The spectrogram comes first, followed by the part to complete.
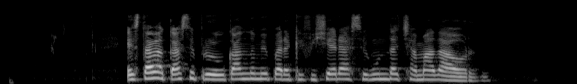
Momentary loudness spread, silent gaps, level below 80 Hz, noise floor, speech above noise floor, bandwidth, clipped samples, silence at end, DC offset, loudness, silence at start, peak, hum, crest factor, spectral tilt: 10 LU; none; -76 dBFS; -72 dBFS; 47 dB; 11.5 kHz; under 0.1%; 0.9 s; under 0.1%; -26 LUFS; 1.25 s; -8 dBFS; none; 20 dB; -4 dB/octave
